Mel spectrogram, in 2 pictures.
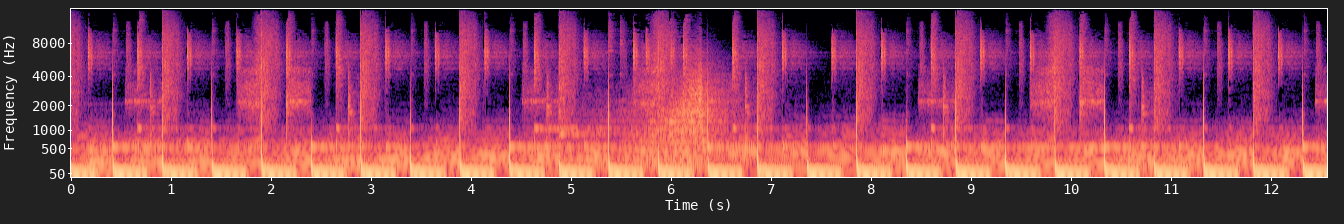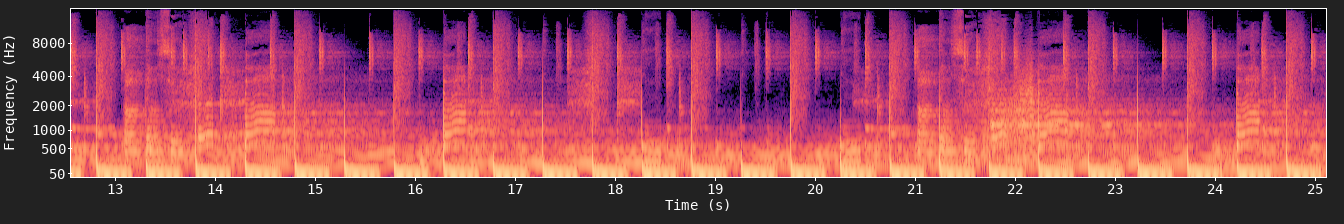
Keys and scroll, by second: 15.4 ctrl+t, 18.3 Return, 20.6 ctrl+t, 20.9 space, 24.1 Return, 24.6 space.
